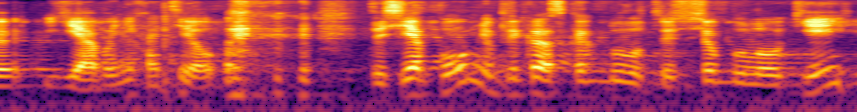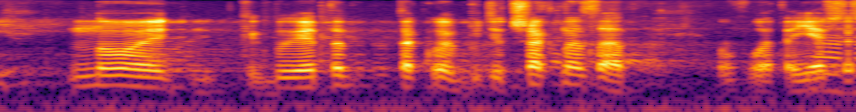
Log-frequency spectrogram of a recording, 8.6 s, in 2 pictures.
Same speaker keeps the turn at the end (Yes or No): No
